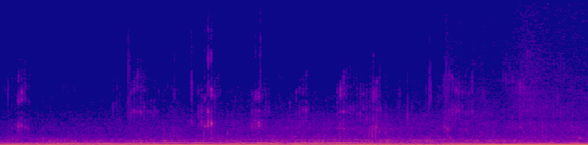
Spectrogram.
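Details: Ginger and white stray female cat, happy on seeing people after being fed; continuous deep purr with layered low humming tones and pulsing rhythm, a few soft clicks and rustles over it.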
